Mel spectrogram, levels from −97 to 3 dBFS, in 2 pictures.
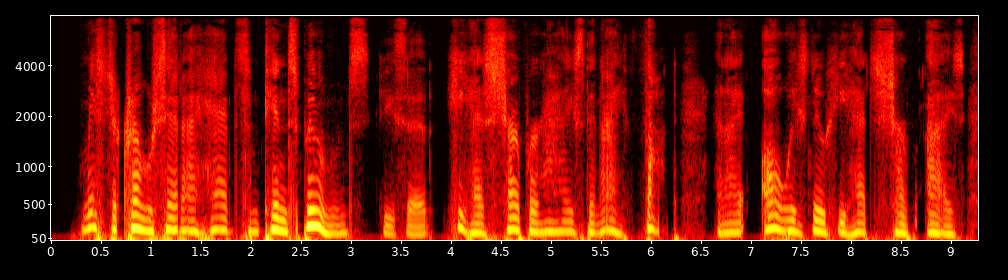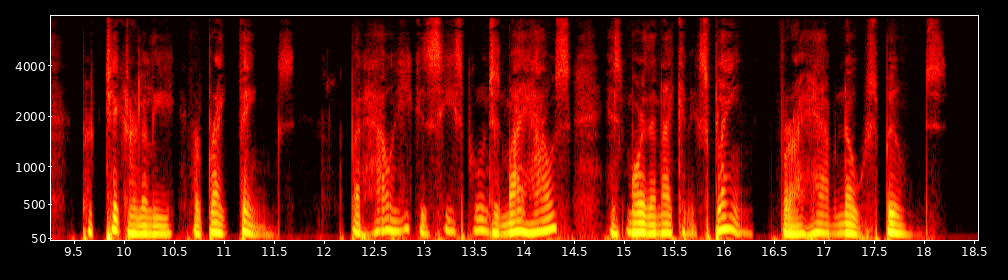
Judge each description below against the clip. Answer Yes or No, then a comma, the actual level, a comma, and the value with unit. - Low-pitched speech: Yes, low, 125 Hz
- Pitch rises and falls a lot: No, average, 4.8 semitones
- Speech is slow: No, average, 160 wpm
